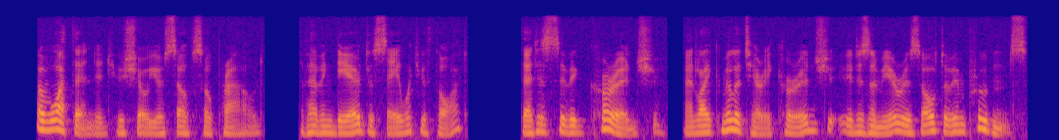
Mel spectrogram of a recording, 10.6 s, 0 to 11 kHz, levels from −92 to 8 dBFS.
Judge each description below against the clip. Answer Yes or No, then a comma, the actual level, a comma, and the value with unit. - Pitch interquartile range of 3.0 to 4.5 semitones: Yes, average, 3.4 semitones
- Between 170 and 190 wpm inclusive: Yes, average, 180 wpm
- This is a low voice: Yes, low, 115 Hz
